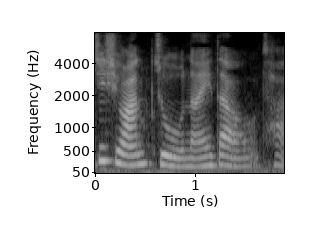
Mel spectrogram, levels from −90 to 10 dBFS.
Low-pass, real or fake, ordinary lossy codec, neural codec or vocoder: none; fake; none; codec, 16 kHz, 4 kbps, X-Codec, WavLM features, trained on Multilingual LibriSpeech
